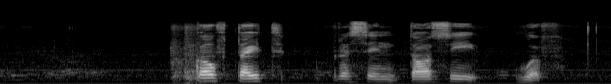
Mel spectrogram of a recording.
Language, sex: Afrikaans, male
